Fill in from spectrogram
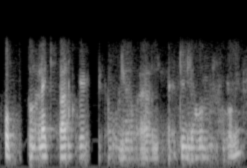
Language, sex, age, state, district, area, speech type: Assamese, male, 60+, Assam, Majuli, urban, conversation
